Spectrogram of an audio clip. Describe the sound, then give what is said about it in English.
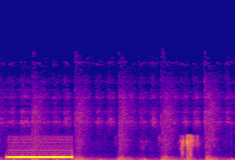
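A phone call being placed to wish someone a happy birthday: one loud, steady electronic ringing tone lasts just over half a second, then drops away to faint, quiet line noise with no voices. “We're going to call him and wish him a birthday today”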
